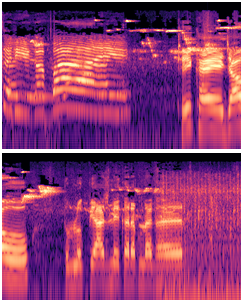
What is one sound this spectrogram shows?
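Another young girl speaks cheerfully close by.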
